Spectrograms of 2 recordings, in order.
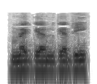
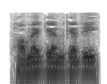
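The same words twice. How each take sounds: First: "Megengedi?" tossed back sarcastically, pitched higher; mocking. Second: Said in the usual way. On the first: A narrator's reading. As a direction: echo "Megengedi?" with a scornful rising lilt. (gúnyosan visszakérdezve: „Megengedi?”) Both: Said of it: "kérdezte gúnyosan".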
